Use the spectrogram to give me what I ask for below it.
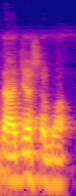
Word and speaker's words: Rajya Sabha: time isn't it tanishka one correction was there in your lecturing it is rajya sabha the upper house of parliament and you pronounce it that is rajya sabha isn't it okay sir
